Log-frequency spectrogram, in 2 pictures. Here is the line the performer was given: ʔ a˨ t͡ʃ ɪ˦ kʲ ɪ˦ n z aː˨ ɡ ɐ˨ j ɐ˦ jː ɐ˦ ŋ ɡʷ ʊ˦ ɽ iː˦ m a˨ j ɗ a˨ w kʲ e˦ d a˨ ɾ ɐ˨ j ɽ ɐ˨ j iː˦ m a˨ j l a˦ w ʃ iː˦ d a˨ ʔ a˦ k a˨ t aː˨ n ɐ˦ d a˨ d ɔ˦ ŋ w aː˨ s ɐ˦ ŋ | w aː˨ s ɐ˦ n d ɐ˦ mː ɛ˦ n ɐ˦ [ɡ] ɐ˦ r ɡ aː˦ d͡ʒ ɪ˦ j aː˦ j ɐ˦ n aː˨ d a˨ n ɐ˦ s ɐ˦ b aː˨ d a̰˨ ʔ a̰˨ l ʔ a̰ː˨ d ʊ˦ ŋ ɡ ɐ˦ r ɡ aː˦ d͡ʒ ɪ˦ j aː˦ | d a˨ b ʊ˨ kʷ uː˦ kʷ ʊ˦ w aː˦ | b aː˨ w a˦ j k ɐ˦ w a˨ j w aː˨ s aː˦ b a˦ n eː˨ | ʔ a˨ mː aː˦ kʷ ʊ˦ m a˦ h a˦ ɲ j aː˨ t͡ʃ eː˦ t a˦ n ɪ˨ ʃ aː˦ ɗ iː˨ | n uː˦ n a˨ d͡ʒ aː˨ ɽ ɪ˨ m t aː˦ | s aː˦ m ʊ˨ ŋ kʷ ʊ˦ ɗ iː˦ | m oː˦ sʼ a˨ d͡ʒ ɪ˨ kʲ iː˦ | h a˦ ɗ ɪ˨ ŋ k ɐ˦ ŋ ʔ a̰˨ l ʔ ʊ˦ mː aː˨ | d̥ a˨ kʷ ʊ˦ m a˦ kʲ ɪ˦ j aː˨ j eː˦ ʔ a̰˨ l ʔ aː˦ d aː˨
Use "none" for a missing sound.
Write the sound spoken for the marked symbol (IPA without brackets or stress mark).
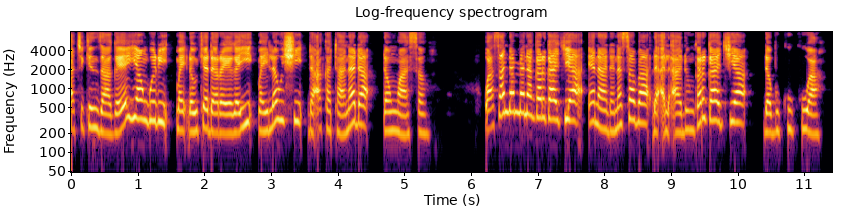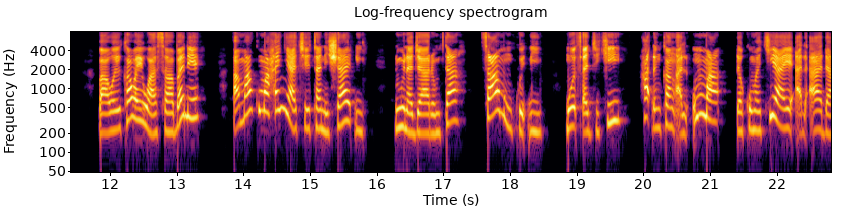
ɡ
